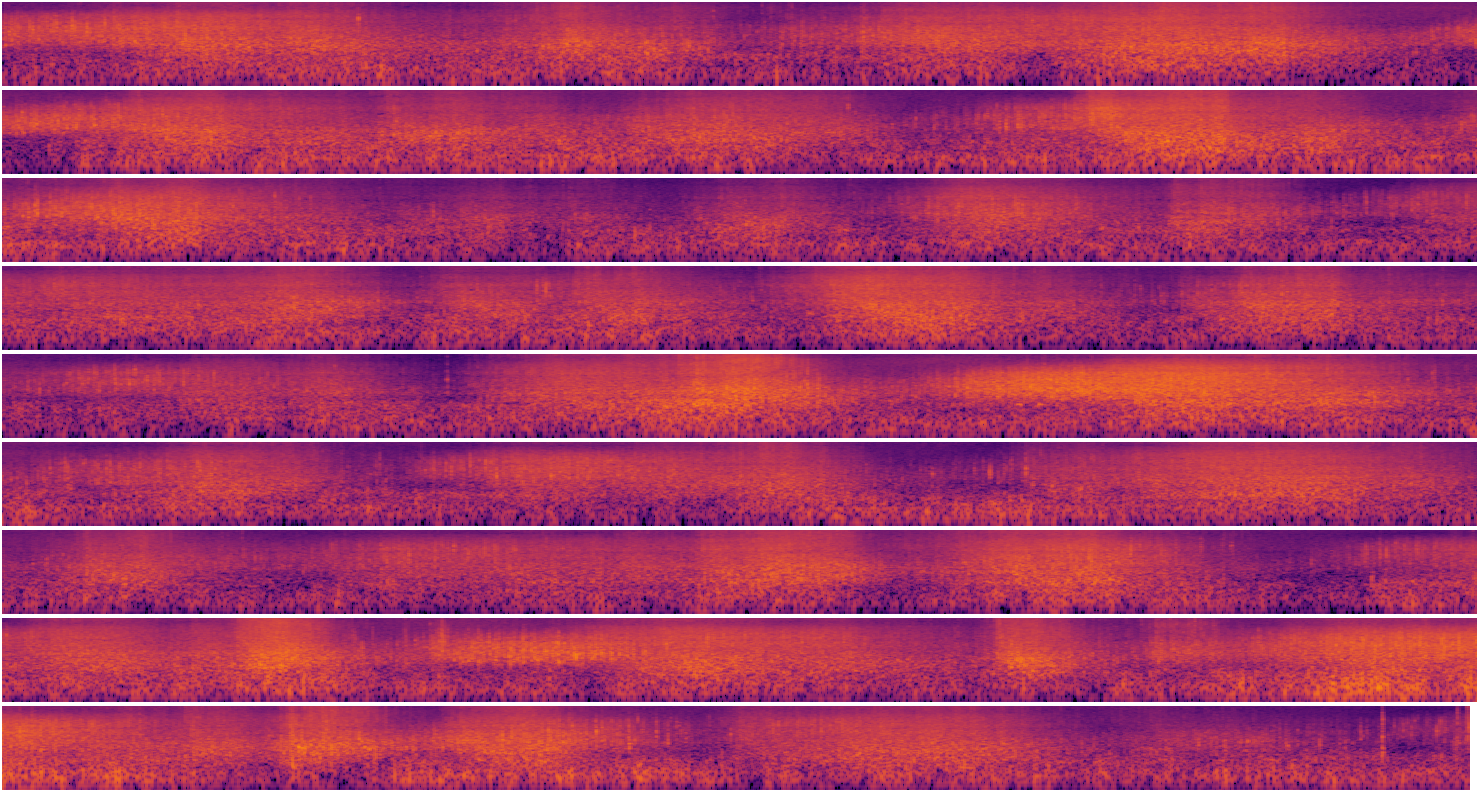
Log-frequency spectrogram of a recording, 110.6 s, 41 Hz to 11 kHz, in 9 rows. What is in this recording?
Rocks and Surf at Nobska-5
At Nobska Beach, Woods Hole, Massachusetts. Breaking waves and water running over a large deposit of pebbles at the waterline. Recorded April 15, 2012 using a Zoom H2.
